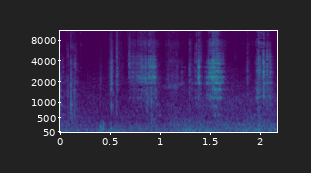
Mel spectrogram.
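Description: A PVC pipe sleeve being handled on the end of a beach dolly's handle tube: a short scrape, then a few quick plastic clicks and knocks.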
